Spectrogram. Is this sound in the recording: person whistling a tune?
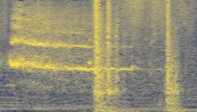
no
